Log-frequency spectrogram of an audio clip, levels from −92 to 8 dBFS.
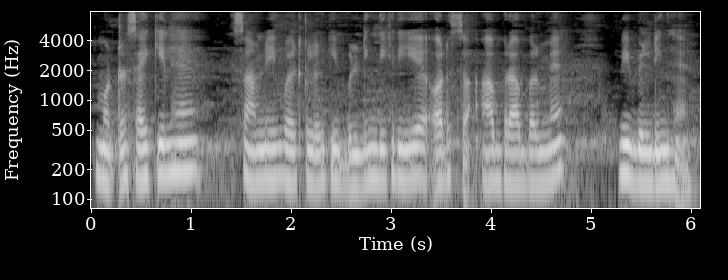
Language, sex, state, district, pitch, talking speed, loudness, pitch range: Hindi, female, Punjab, Pathankot, 160 Hz, 175 wpm, -15 LUFS, 150-175 Hz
